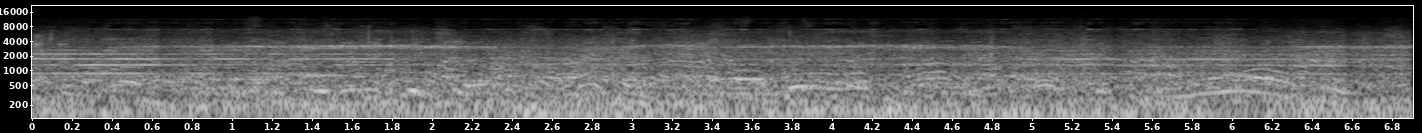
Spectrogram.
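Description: A large crowd of men and women murmurs and talks outdoors.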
